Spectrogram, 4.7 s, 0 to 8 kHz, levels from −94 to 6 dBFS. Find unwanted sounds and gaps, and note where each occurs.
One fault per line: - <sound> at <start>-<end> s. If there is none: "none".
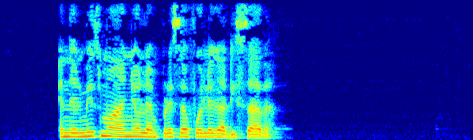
none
